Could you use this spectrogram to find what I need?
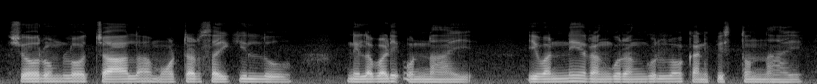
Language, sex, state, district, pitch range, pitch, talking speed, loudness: Telugu, male, Telangana, Hyderabad, 95-125 Hz, 115 Hz, 90 wpm, -18 LUFS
